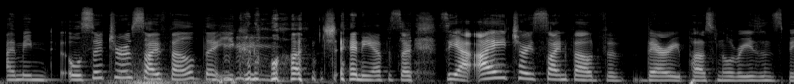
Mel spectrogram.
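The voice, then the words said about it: American accent. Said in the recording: “as people may be able to tell from my accent, I am American.”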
